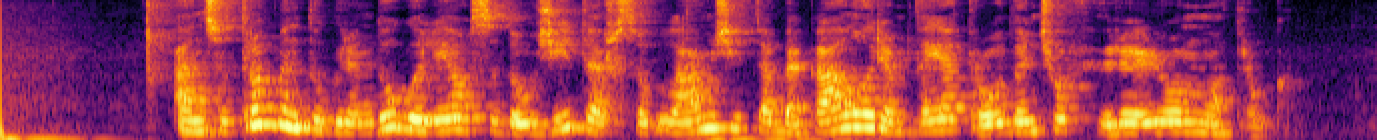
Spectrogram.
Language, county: Lithuanian, Marijampolė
